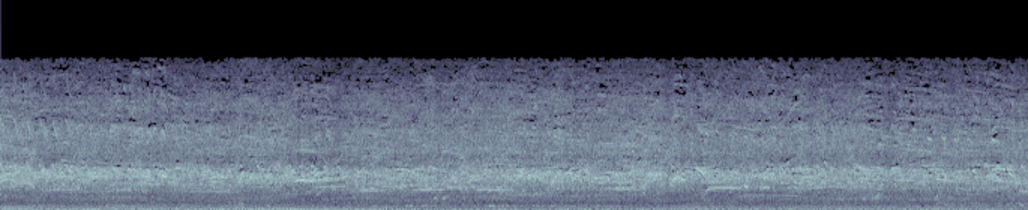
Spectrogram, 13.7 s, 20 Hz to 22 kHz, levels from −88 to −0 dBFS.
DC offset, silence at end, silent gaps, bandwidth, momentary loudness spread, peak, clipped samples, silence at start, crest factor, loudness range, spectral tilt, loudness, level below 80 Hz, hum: under 0.1%; 0 s; none; 16 kHz; 2 LU; -8 dBFS; under 0.1%; 0 s; 14 dB; 1 LU; -0.5 dB/octave; -20 LUFS; -78 dBFS; none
